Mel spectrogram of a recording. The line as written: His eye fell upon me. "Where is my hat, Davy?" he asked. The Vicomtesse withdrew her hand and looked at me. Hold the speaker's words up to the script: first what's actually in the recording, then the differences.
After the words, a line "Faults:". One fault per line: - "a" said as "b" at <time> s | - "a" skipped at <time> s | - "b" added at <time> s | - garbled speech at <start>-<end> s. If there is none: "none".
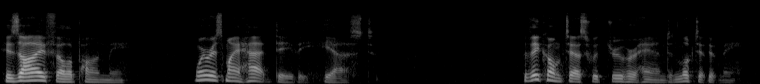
His eye fell upon me. "Where is my hat, Davy?" he asked. The Vicomtesse withdrew her hand and looked at at me.
Faults:
- "at" added at 7.1 s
